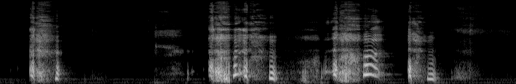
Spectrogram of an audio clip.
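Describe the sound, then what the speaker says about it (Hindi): A person coughs several times in harsh, raspy bursts with short pauses between, close and fairly loud, with some throat clearing. "ये खांसी भी मुझे बहुत भयंकर हो गई थी"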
